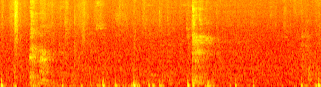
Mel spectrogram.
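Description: Microphone handling noise: a string of soft, irregular low thumps with two brief rustles, about a second in and near four seconds, as a handheld microphone is picked up and passed to the next questioner.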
